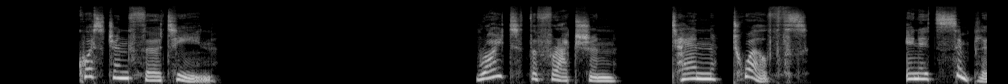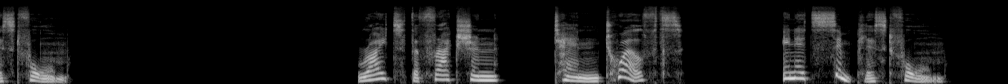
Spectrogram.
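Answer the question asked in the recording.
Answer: 5/6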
